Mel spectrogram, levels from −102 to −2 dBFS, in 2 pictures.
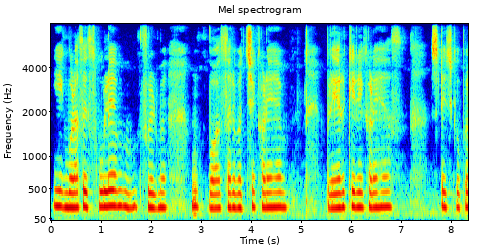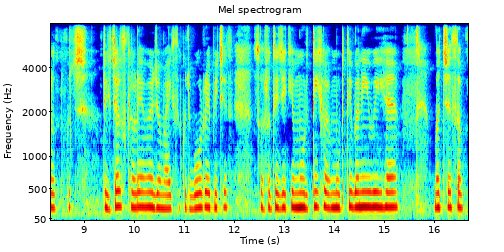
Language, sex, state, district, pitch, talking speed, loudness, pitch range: Hindi, female, Haryana, Rohtak, 220 Hz, 160 wpm, -16 LUFS, 215-225 Hz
